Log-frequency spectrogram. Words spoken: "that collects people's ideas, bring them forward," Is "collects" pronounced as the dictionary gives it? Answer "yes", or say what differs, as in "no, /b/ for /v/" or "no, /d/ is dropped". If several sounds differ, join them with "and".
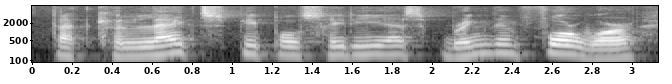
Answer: yes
